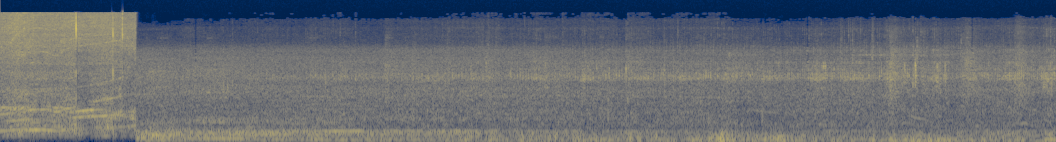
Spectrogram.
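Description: Steady road and traffic rumble with wind noise on the microphone of a camera on a moving bicycle. A brief stretch of wavering whine-like tones is heard in the first second or so.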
